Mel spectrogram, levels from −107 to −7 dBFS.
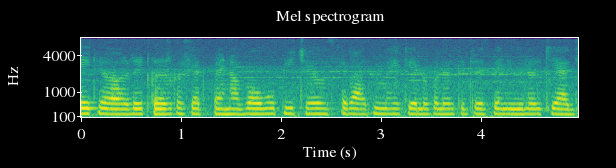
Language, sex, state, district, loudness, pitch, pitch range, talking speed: Hindi, female, Punjab, Kapurthala, -15 LUFS, 195 Hz, 195-205 Hz, 240 wpm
